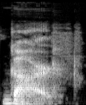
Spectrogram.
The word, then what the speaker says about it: guard: This is rare g-gwa, two-letter g-gwa, spelled with a G-U, as in penguin. Here it's saying its first sound of g.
